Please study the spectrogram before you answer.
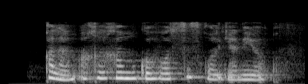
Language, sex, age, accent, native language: Uzbek, female, 25-34, Buxoro, Uzbek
